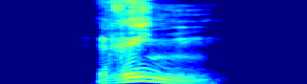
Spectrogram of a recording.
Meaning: 1. singular imperative of ringen 2. first-person singular present of ringen
- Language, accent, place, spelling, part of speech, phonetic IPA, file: German, Germany, Berlin, ring, verb, [ʁɪŋ], De-ring.ogg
